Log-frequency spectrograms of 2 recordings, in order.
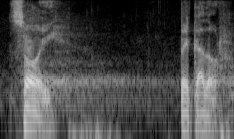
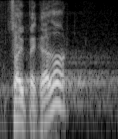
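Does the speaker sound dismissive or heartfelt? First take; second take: heartfelt; dismissive. First: It is said sincerely, with deep feeling. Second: It is said casually, shrugging it off. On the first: The speaker truly admits the fault. The speaker calls it right. "pero de todo corazón" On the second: The speaker admits it without real remorse. The speaker calls it wrong. "no así"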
